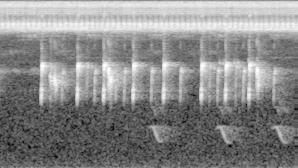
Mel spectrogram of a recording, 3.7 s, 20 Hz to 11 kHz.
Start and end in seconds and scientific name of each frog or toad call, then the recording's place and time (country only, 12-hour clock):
0.0	3.7	Leptodactylus podicipinus
0.0	3.7	Pithecopus azureus
1.7	3.7	Physalaemus cuvieri
Brazil, 2:15am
